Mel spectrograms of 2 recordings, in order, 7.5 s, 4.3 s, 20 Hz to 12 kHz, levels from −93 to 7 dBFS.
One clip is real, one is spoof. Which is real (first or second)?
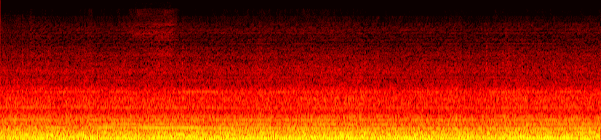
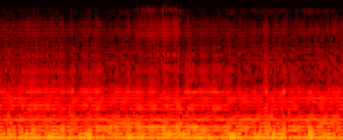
first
